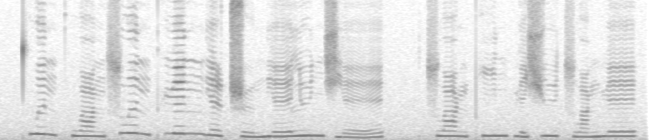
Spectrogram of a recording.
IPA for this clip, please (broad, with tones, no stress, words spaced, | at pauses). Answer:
t̪ʰwə˥˩npʰwɑ˨˩ŋ swə˥˩npʰɥɛ˥n n̪jɛ˥˩ ʈ͡ʂɻ̩˨˩n̪jɛ˧˥ly˥n ɕjɛ˨˩˦ | t͡swɑ˥˩ŋpʰi˥npɥɛ˨ɕy˥ t͡swɑ˧˥ŋɥɛ˥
